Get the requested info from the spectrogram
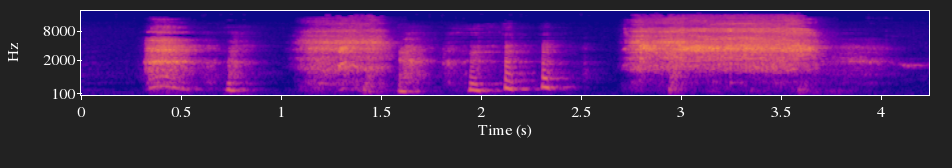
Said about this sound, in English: Ooh, that made my ears hurt. You ever sniff so hard your ears hurt?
